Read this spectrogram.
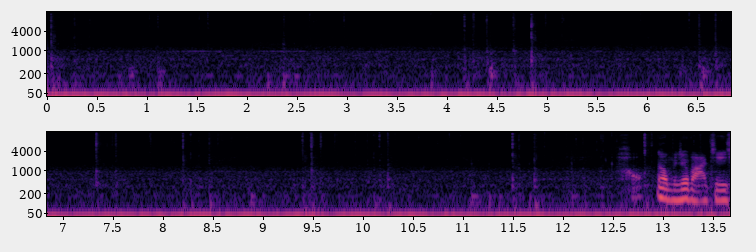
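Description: Keys on a computer keyboard click quickly and unevenly.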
